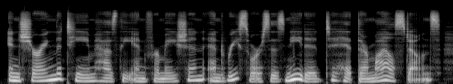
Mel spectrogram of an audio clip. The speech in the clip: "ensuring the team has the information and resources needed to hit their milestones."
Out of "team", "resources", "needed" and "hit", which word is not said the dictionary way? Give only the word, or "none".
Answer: none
